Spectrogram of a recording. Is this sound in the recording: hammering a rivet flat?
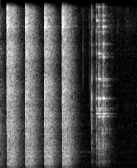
yes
